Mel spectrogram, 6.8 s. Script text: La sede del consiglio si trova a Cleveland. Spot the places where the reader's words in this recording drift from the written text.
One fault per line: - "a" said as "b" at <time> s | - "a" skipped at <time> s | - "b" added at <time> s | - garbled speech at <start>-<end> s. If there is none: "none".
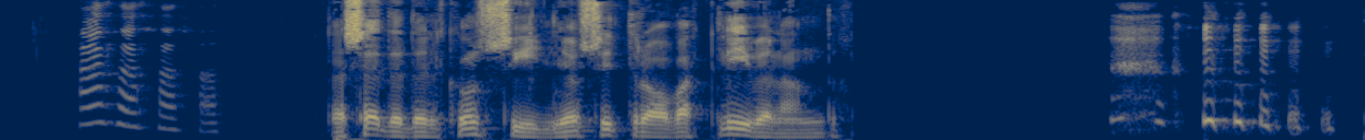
none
